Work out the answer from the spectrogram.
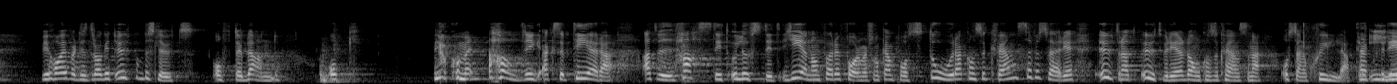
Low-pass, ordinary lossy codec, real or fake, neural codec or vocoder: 7.2 kHz; AAC, 48 kbps; real; none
